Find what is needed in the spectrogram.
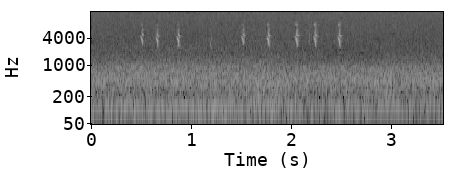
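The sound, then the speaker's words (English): Short, high begging calls from a female bird at the nest. Several brief notes come at fairly even intervals, with one fainter note among them, over steady low background noise. “I've got a net set up here underneath the nest, and this is the begging calls of the female.”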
